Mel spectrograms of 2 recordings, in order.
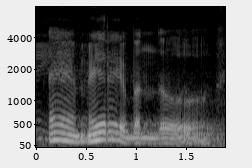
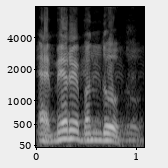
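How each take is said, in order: First: It is said in a tender, loving tone. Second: It is said in a plain, flat tone.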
